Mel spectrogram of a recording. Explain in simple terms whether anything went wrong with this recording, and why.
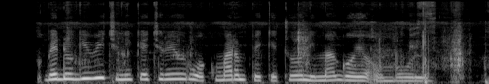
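Nothing went wrong here: the speech recording comes through as a steady, intact signal with no technical faults to point to.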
